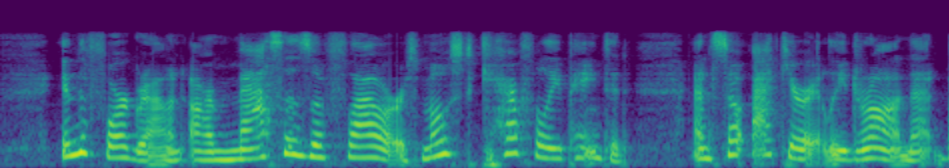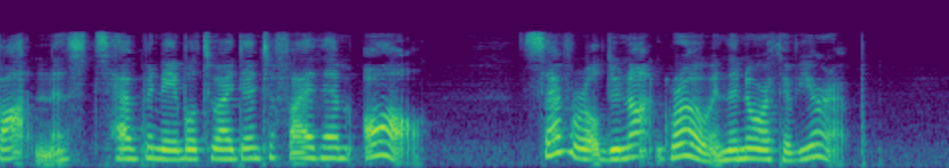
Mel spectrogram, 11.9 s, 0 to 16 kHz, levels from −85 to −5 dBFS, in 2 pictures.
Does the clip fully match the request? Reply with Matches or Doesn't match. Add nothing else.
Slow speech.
Doesn't match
